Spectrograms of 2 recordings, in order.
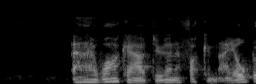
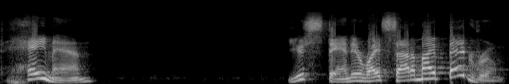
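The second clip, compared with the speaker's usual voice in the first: raised-pitch, indignant callout; re-enacted indignant complaint; indignant confrontation; 6 semitones higher, 3 dB louder than usual. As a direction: confront him, pitch climbing through the complaint. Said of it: "And I said it like that".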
